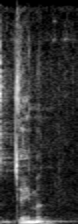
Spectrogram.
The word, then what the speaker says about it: Damon: Damon, did I pronounce that correctly?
